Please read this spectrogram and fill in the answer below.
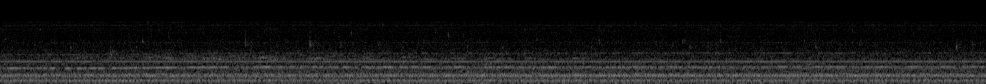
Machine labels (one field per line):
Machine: pump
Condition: normal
